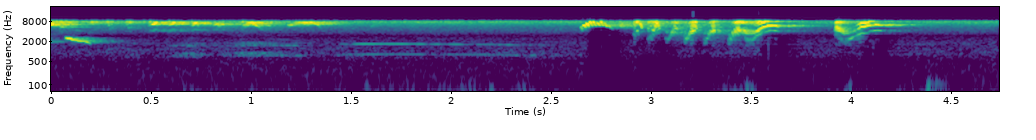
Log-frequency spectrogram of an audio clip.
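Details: Orange-headed thrush, plong bongkar usian lure song for attracting other thrushes: a high warbled opening with faint sustained whistles, then a rapid series of sharp, falling, rattling notes.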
